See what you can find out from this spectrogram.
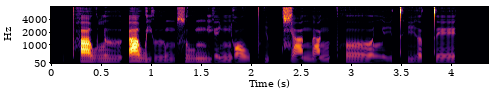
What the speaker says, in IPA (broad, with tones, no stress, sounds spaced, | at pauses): pʰ a˧ w l ɯː˧˩ ʔ a˥˨ w j ɯː˩ m s uː˧ ŋ j e˩˧ ɲ ɔː˧˩ w pʰ i˧ p̚ t͡ɕ a˩ n a˩˧ ŋ pʰ ɤː˥˨ l i˩ t̪ʰ i˥˨ ə̯ t̪ e˧˥ k̚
